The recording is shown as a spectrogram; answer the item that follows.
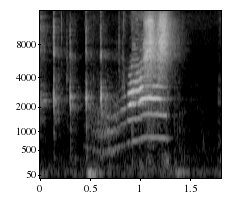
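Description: A pet cat lets out a single rising-and-falling meow up close, preceded by a few light clicks and taps.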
